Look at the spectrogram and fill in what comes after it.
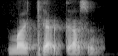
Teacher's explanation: So that t is unreleased. It's not plosive, but just there's a small pause, small stop of the airflow.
